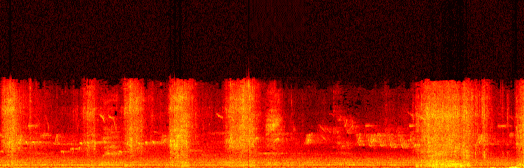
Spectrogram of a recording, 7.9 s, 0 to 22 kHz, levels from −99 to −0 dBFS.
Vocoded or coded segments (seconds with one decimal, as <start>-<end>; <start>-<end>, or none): 3.7-4.6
